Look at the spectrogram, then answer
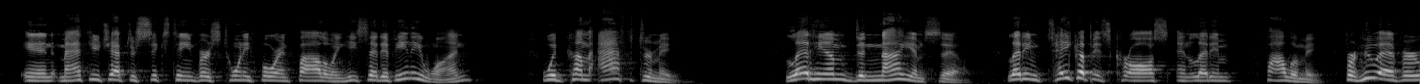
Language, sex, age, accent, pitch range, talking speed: English, male, 50-69, American, 135-200 Hz, 140 wpm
